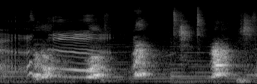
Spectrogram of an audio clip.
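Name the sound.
dogs barking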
